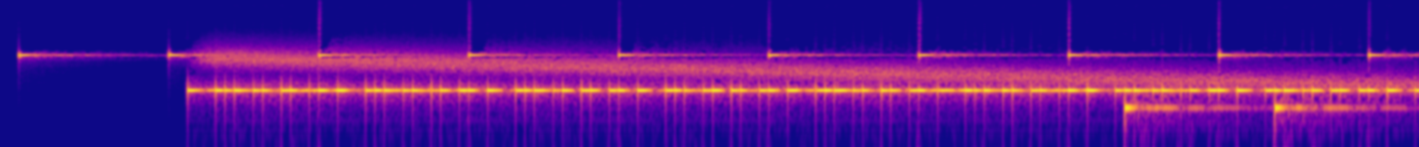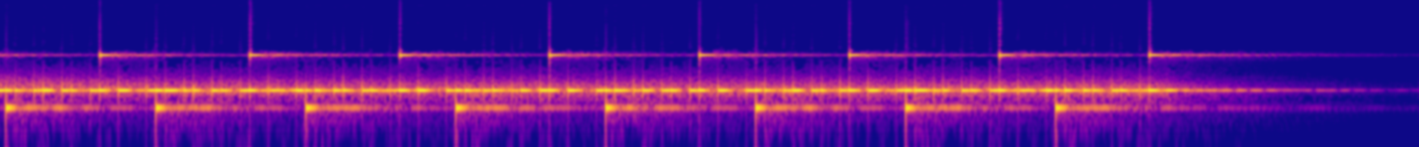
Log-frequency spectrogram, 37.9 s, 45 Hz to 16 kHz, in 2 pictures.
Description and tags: Wind + Light Drops. 120 bpm. Made in LMMS, 11/21/17. Sounds like a submarine found on radar.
